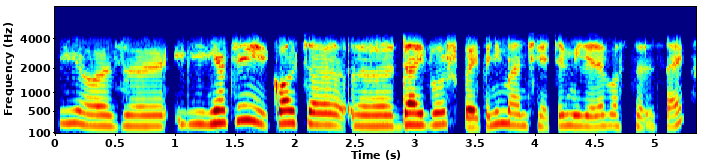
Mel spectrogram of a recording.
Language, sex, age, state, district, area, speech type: Nepali, female, 18-30, West Bengal, Darjeeling, rural, conversation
